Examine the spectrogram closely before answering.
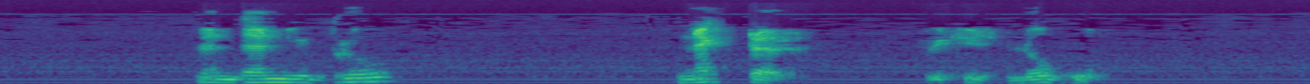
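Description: An elderly man speaks calmly in short phrases, close to the microphone.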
